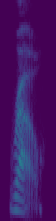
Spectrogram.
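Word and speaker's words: rho: We could find the population correlation coefficient which is labeled as the Greek letter row pronounced row.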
